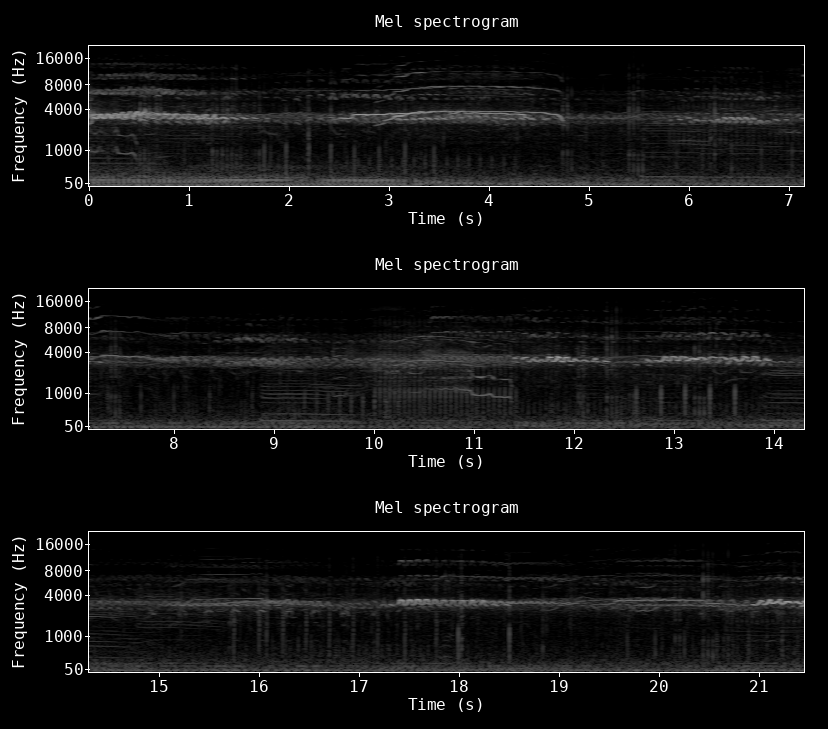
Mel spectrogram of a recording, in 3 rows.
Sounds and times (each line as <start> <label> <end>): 0.0 Laysan albatross dancing 7.3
